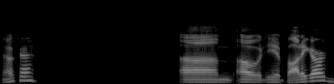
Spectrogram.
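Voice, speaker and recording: A man with a fairly low, crisp voice runs a tabletop game in a casual way. He talks haltingly, working things out aloud. The sound is dry and slightly dulled. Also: animated, bright, forceful tone, no room sound, highs cut off. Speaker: game master.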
